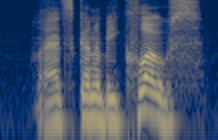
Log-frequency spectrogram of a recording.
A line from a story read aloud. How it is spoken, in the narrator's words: he muttered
